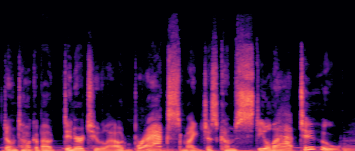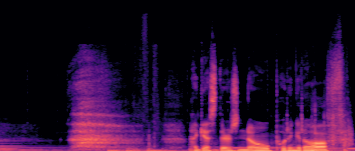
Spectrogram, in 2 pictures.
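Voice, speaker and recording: A performer voicing a sullen, sarcastic, put-upon schoolboy who grumbles defensively in a family audio drama. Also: female voice, low-pitched, sing-song, slow, pauses often, fairly bright tone, faint music behind, exaggerated voice. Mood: grumbling. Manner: sulky, grumbling, sighing.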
